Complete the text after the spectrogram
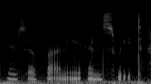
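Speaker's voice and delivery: soft affectionate whisper. Real, not acted. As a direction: whisper it sweetly to him. Whispered affectionate remark to partner.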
